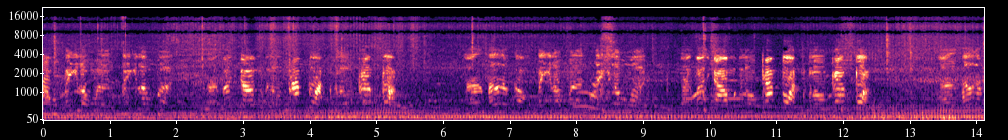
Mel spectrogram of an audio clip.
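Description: People talking, with a steady low rumble of a vehicle engine running underneath.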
